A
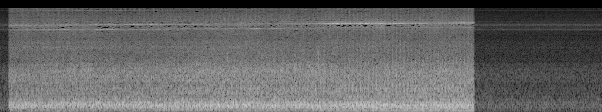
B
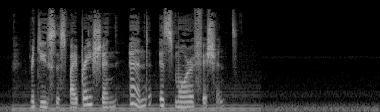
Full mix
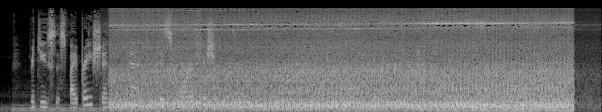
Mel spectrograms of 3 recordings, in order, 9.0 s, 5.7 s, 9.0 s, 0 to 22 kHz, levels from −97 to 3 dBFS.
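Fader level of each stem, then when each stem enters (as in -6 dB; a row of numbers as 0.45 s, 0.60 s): +0.5 dB, 0.0 dB; 1.50 s, 0.00 s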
